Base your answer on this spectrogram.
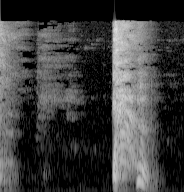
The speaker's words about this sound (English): The reason I'm coughing is that I really don't have a cold, is that my throat keeps getting really, really dry.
